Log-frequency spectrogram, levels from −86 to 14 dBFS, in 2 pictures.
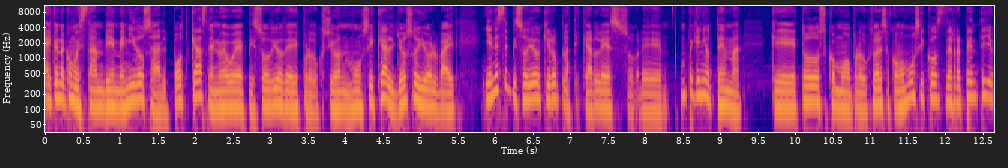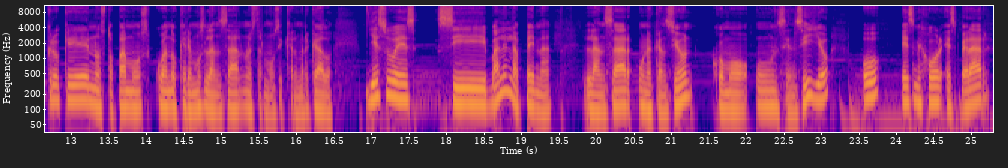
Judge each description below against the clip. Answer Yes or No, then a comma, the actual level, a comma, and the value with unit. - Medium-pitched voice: No, low, 120 Hz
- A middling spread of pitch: No, wide, 6.1 semitones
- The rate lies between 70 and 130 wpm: No, average, 150 wpm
